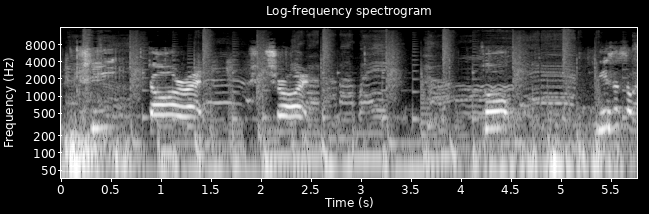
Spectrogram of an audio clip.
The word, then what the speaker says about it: Citroën: It is written and everybody pronounces it as Citroën, but you should never say it as Citroën. It is Citroën.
